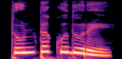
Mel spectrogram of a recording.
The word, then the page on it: ತುಂಟಕುದುರೆ: tuṇṭa kudure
